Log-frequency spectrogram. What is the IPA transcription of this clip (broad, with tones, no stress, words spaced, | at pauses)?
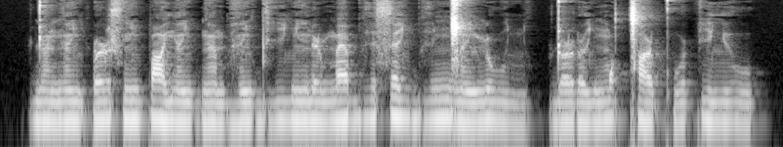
ɖæ̃˨ɡɛ̃˨ʎ ʔə˞˨ɭsĩ˨ʎpɑ˨ jɛ̃˨ʎɡæ̃˨bʱɛ̃˨ʎ dʱi˨ʎĩ˨ ɾɪ˨ɭmæ˦bʱɪ˦ sɛ˦˨ʎbʱɪ˦ ŋ͡ǁɛ̃˨˦ʎɳu˨ʎ | ɖɔ˨ɭɾə˞˨˦ʎmɔ˦ ǀɑ˨ɭkʷʼə˞˨˦ki˨ lʲu˨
